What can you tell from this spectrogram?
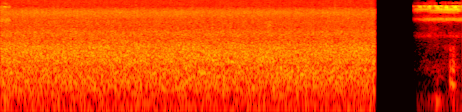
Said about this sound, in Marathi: पाण्याचा फ्लो बघा एकदम हायफाय वाटतं असं गावाला आल्यावरती.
